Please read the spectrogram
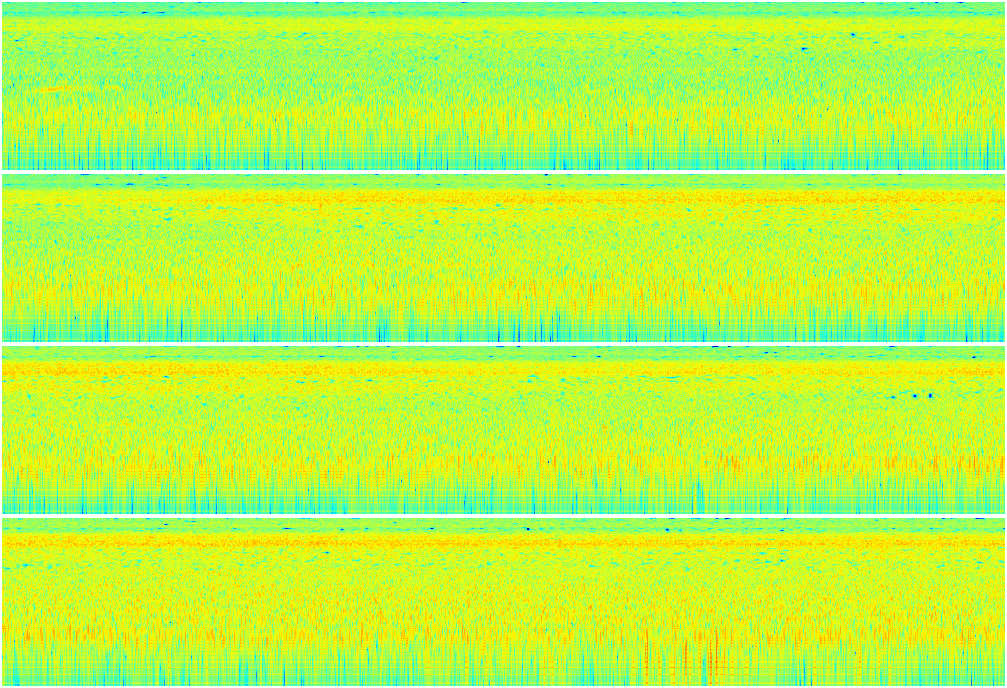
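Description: Steady rush of a waterfall in full flow, water spilling over a mossy rock dome into a river. It grows louder about a third of the way in, and a brief low thump comes near the end.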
